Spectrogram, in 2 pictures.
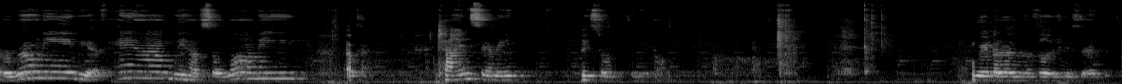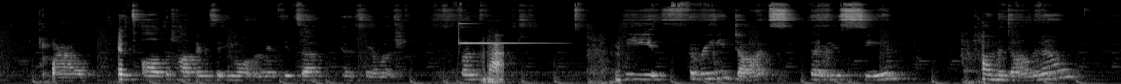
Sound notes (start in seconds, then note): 15.8 ding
